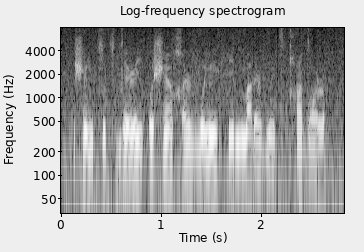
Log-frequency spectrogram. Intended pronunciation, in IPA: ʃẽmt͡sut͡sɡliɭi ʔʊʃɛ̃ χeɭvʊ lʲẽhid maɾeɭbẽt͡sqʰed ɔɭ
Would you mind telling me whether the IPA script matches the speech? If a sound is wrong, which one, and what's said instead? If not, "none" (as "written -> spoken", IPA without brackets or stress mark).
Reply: none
